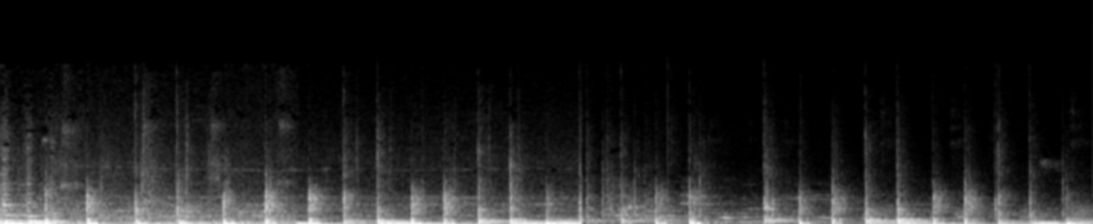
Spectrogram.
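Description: A quick run of sampled tabla strokes, several a second, triggered by finger-worn pressure sensors tapped on a hard surface. Deep sustained bass tones run under the strokes and drop out for about two seconds midway.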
